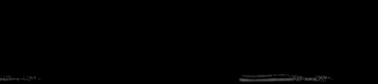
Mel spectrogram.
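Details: A sleeping cat snoring: a short nasal, droning breath at the start, then silence, then a louder, steady humming snore lasting about a second with a slight waver near its end; quiet room.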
